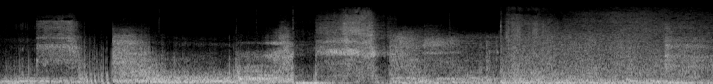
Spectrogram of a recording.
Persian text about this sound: فرماندهان سپاه دفاع از جزیره های ایرانی با شلیک کوبنده موشک ها و آتش پیش برنده در ساحل است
